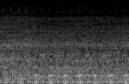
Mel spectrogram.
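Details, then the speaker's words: Z project car started on the first try with a little gas: the idle is uneven, with a soft stumble every few beats over a steady low putter. Owner hears a miss and thinks it needs a tune-up; tach not working. "this [ __ ] runs it's a little shaky you might need a tune-up or something it sounds like it's got a little bit of a Miss in there I can hear it"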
